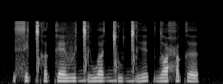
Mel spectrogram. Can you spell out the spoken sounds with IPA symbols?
s ɪ ǀʰ ʌ k ɛ v ɪ ɡ͡ǀ ɪ w ʌ ɡ͡ǀ u ɡ͡ǀ ɪ | d ɔ ħ ʊ k ə

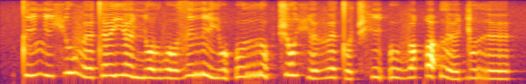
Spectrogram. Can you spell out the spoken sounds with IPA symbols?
t i˨˦ ʎ i˨ ç u˦ v ø˨ t ø˦ j ø˦˨ ɲ o˨ l v o˨ z i˦ r i˨ j u˨ ʔ u˦ r u˦˨ ʔ t͡ʃ o˦ ç ø˨ v ø˦˨ t o˨ t͡ʃ x i˦ ʔ u˦˨ v u˦ qʷ i˦ ʔ l ø˨˦ ɟ u˦ r ø˦

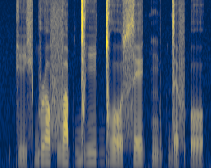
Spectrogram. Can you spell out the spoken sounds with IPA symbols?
k iː˨ ç b ɹ ʌ˦ f v a˦ p ɡ͡ǀ iː˦ ɡ͡ǀ o˦˨ s eː˦ k ŋ ɯ˨ p d ɛː˨ f ʔ o˨

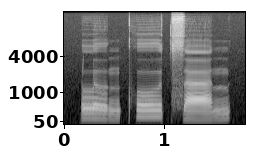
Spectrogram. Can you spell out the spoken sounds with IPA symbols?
l ɤ˨˩ ŋ pʰ o˥ ʊ̯ t͡s a˨˩˦ n

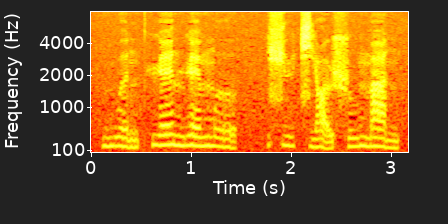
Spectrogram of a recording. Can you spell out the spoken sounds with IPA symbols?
m w ə̰˨˩ n pʰ ɥ ɛ˥ n̪ ɥ ɛ˥ m ɤ˥˩ | ɕ y˧˥ t͡ɕ j ɑ̰˨˩ ʊ̯ ʂ u˧˥ m a˥˩ n

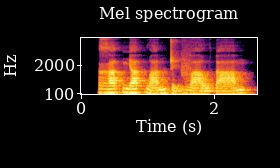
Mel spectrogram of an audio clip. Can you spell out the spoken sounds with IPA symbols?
ɣ a˦˥ t̚ ɲ a˦˥ t̚ w a˧˥ n ʈ i˨˩˦ v a˧ w ɗ a˧˥ m

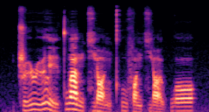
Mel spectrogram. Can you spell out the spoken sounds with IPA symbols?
ʈ͡ʂ ɻ̩˧˥ ɻ ɻ̩˧˥ l ḛ˨˩ ɪ̯ t̪ w a˥˩ n t͡ɕ j ɑ̰˨˩ ŋ kʰ u˥˩ f ɑ˩ ŋ t͡ɕ j ɑ̰˨˩ ʊ̯ p w ɔ˥

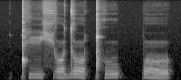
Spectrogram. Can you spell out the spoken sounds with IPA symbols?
ǃʰ i ç o d o ǃʰ u pː o

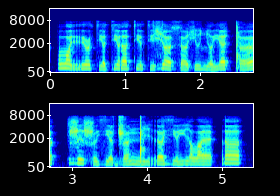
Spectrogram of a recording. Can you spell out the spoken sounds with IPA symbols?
lˠ œ˦˨ rʲ ə˞˧ tʲ ɜ˨ tʲ œ˦ ɾ ɜ˦ tʲ ə˧ tʲ ə˨˦ ʑ œ˦˨ s œ˨ ɕ ɨ˧ ʎ ə˨ j ɛ˧ ǃ œ˨˦ | ʐ i˦ ʂ ɨ˨ zʲ ɛ˨ ɖ͡ʐ œ˨˦ ŋ͡ǃ i˨ r œ˦ zʲ ə˧ j i˧ lˠ ɛ˧ | ɾ ɜ˦

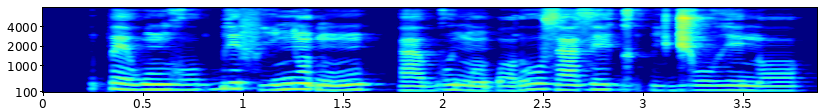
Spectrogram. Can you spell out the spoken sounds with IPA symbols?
p ɛ˦˨ w ũ˧ ɣ oː˧ ɡ͡b e˦ f i˨˦ ɲ ɔ̃˦ ɗ ũ˨˦ | a˨ ɡʷ iː˧ m ɔ̃˨ ɓ ɔ˨ ɾ oː˦ z a˧ z e˦ ɡ ə˦ k͡p i˧ d͡ʒ oː˦ ɣ e˦ n ɔ˧

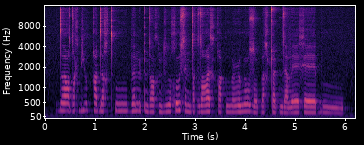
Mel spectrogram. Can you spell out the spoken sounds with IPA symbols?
d̪ ʌː dˤ ɜ x bʲ uː ɡ q a d̪ ɜ χ t̪ʰ uː b ɜ n̪ a ʈ n d ɒː x n d uː χ u s ə n d ə ɡ zˤ ɜː x q ɒ k uː ʕ uː zˤ u b a χ ʈ a ʈ n z a v ɛː x ɛː b uː

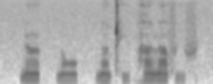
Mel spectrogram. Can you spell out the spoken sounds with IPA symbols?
ɳ ə̃˥ | ɳ ɔ̃˩ | ɳ ã˩ ʈʰ i˩ bʱ ã˥ ɭ ã˥ f i˩ f

